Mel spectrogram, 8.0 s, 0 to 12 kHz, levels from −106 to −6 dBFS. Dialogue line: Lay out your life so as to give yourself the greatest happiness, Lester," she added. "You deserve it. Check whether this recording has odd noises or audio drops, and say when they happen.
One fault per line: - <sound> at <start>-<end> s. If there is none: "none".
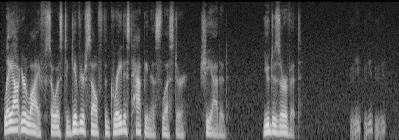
- laugh at 7.0-7.7 s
